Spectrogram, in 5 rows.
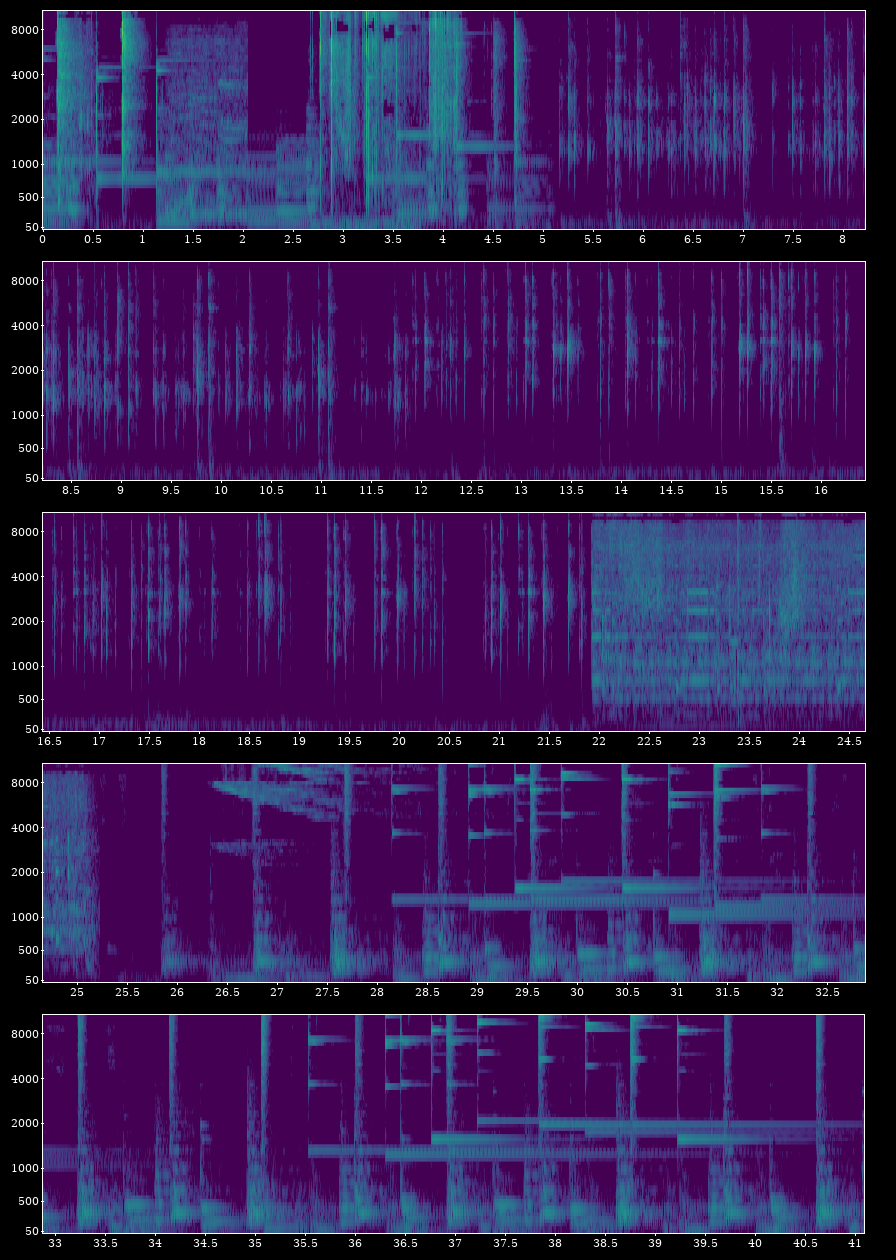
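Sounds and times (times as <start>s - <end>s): soft background music: 0.0s - 5.1s, 25.7s - 41.0s
typing on mechanical keypad: 5.1s - 21.9s.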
